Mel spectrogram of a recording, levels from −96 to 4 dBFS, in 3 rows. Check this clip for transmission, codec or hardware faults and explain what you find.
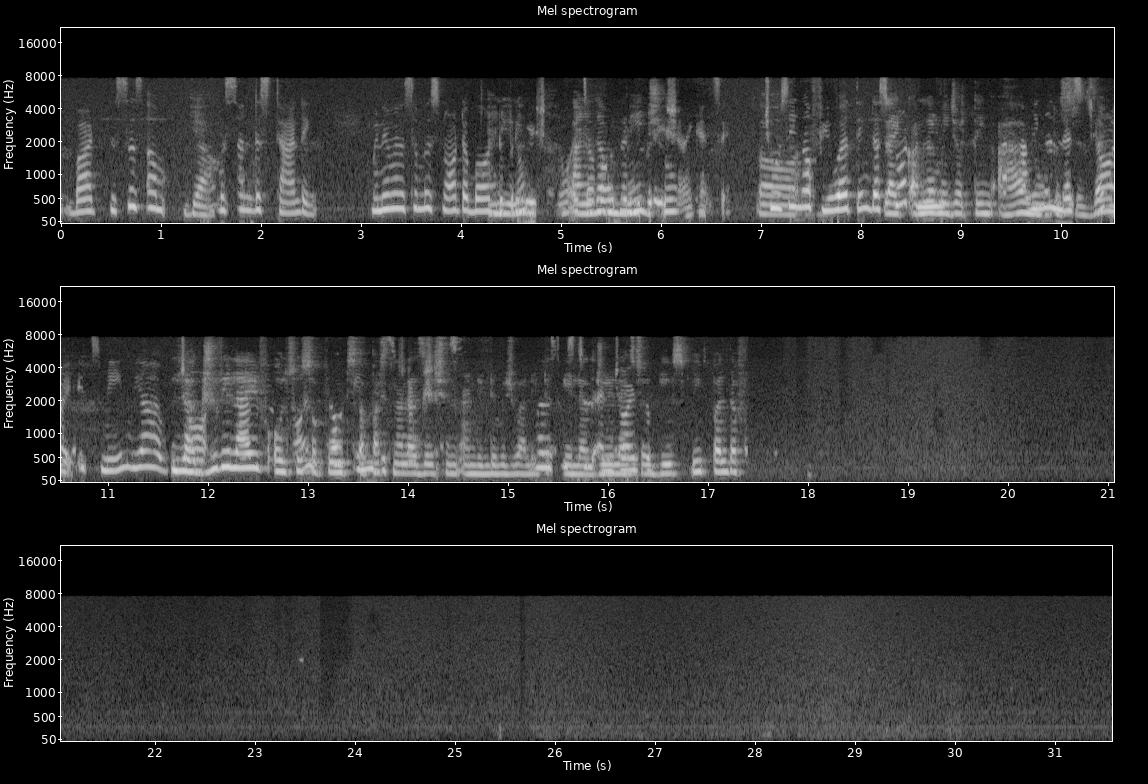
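Two faults are audible, both typical of a speakerphone call with two people talking at once: speech suppressed in double talk and echo leak. The band tops out at 8 kHz, consistent with normal call microphone processing.

Speech suppressed in double talk: At 1.55–1.81 s the speech briefly dips by roughly 10 dB. From 4.67 to 17.02 s it repeatedly sinks or drops out, by as much as 30 dB, for around five seconds in total. The likely cause is an echo canceller that, while both sides were talking, could not tell this talker from loudspeaker echo and attenuated everything.

Echo leak: A faint, delayed copy of the speech trails about 297 ms behind, roughly 15 dB quieter, at 4.69–5.82 s, 7.38–10.91 s, 12.98–13.04 s and 15.44–17.43 s. It is likely residue that a loudspeaker-side echo canceller failed to remove, so that part of the sound its microphone picked up was sent back down the line.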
